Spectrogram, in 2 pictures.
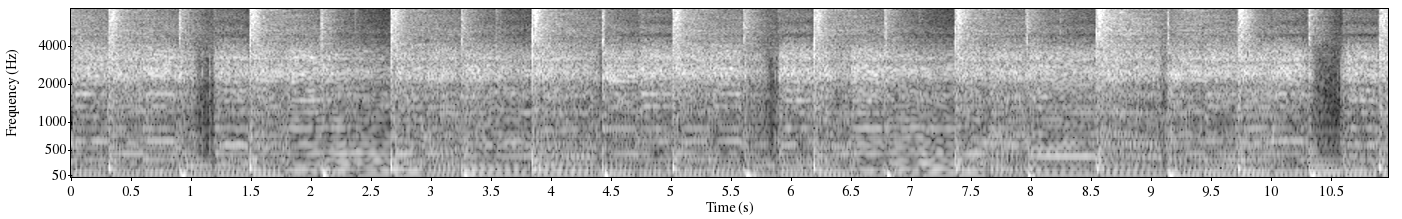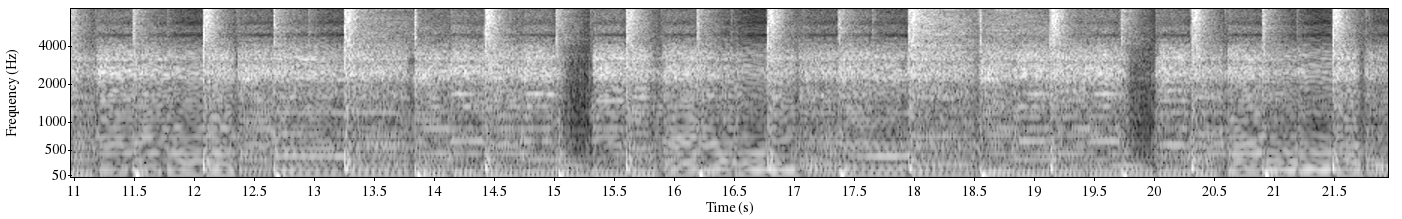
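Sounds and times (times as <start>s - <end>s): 
hard rock electric guitar sound: 0.0s - 21.9s.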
